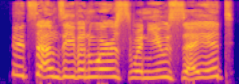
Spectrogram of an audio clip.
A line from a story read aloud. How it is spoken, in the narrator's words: sobs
